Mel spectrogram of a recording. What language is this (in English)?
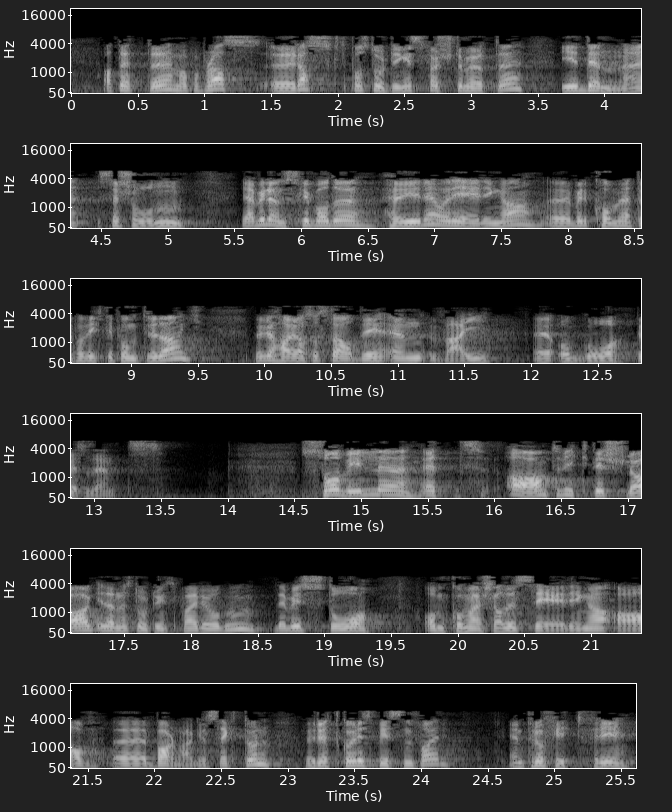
Norwegian Bokmål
